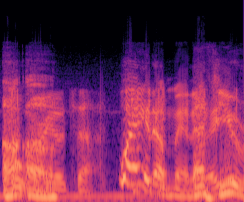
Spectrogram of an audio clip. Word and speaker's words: Mariota: the name, and others, want the more traditional pronunciation. But Marcus himself, he is the most important person in this. Says Mariota.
